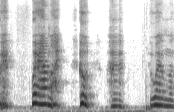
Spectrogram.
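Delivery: shaking voice. Narrating a story, voicing a woman who looks up at the listener, trembling. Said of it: "She's kind of like trembling and looks up at you".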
